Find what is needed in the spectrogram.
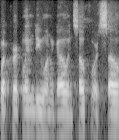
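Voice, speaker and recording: The man speaks at a fairly quick pace. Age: 60s. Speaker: retired airline executive. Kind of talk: interview. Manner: halting, many repetitions.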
